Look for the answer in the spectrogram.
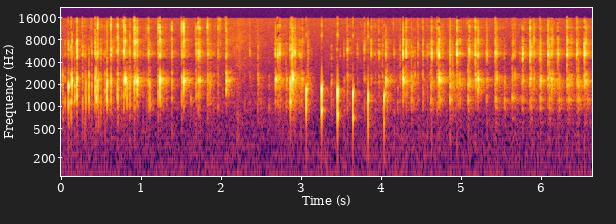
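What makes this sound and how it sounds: A rainbow segmented plastic fidget slug toy with hollow jointed segments is held by the fingertips and flexed and shaken. Its segments make quick, dry, bright clicks. A denser run of sharp clicks comes in the middle over a faint background hiss.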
